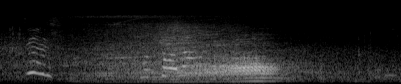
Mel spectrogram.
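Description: A car passing close by outside, its sound swelling and then fading over about two seconds, heard from inside a parked car, with a short voice just before it.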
